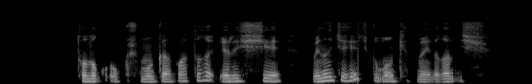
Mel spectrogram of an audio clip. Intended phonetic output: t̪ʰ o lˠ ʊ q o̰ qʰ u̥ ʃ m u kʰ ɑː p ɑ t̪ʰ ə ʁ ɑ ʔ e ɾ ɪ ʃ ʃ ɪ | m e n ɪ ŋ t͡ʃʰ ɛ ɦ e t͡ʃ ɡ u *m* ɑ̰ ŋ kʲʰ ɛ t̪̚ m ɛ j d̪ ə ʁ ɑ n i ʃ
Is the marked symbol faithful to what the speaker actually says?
yes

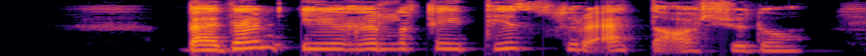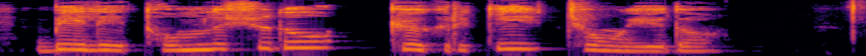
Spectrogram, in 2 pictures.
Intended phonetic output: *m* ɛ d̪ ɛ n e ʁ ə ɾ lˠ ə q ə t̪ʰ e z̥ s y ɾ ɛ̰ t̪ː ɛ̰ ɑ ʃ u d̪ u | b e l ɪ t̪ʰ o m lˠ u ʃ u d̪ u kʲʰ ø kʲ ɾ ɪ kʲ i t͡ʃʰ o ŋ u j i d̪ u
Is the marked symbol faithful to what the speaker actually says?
no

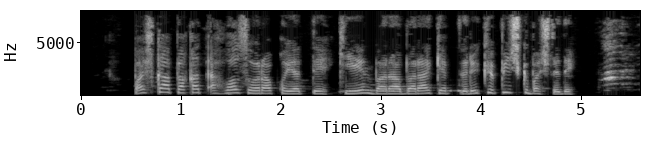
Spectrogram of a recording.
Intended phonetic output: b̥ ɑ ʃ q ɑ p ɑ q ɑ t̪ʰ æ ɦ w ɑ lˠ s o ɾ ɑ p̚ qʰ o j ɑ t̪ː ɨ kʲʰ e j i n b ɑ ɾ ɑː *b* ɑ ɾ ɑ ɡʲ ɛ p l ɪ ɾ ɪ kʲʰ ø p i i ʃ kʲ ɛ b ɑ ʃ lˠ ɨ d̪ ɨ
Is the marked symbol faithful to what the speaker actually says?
yes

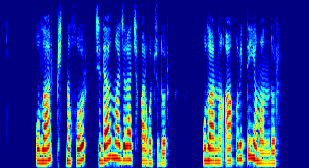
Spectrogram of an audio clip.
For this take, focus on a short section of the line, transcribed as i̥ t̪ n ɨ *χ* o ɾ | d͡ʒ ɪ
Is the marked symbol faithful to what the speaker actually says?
yes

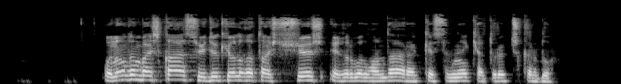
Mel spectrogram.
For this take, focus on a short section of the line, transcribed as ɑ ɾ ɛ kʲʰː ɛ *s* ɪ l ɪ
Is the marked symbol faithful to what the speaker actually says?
yes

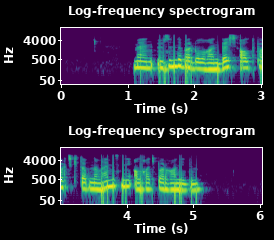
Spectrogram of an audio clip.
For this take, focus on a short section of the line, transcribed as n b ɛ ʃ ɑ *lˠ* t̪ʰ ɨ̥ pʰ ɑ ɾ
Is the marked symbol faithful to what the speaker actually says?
yes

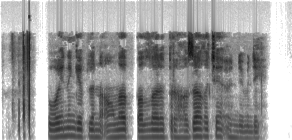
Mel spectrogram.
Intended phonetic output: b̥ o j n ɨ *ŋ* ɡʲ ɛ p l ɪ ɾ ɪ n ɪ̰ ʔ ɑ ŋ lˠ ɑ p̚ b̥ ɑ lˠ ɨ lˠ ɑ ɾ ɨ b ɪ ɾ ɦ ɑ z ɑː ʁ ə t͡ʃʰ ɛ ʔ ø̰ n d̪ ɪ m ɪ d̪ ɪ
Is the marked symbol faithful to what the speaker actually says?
yes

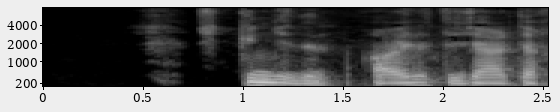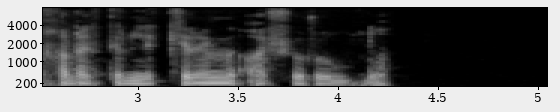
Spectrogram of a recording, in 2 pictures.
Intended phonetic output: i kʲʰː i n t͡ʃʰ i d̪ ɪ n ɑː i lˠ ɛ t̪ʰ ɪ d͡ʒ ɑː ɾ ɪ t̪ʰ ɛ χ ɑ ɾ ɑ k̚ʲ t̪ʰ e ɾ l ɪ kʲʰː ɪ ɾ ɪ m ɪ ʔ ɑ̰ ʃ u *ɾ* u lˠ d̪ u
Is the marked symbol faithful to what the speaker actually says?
yes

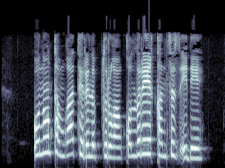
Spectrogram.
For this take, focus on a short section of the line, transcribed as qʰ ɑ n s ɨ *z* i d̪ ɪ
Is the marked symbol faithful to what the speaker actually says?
yes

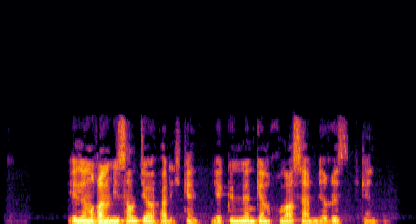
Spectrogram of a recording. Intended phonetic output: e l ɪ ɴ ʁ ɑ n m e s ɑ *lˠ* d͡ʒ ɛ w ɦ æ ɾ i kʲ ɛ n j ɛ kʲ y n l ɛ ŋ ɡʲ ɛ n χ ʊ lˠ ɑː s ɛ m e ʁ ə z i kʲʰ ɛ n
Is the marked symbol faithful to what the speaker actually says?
yes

